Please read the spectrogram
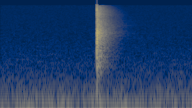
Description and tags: Slap to the Face
A hard slap sound
Attack, Face, Fight, Hit, Slap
